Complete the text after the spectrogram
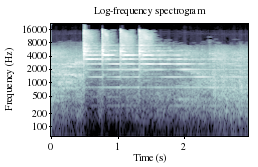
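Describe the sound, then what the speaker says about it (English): A wrestling ring bell rings four quick, sharp clangs in a row against a steady noisy arena background, with a faint ringing tail afterwards. "The referee should be calling for the bell anytime now"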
